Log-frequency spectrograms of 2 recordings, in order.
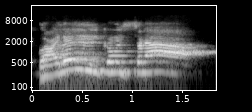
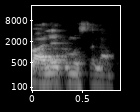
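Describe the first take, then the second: First: The greeting sounds warm and delighted. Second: The greeting sounds cold and displeased. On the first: The speaker is pleased with the visitor. "या हम बहुत इनसे खुश हैं" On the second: The speaker is upset with the visitor. "पता चलेगा कि हम इनसे नाराज हैं"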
